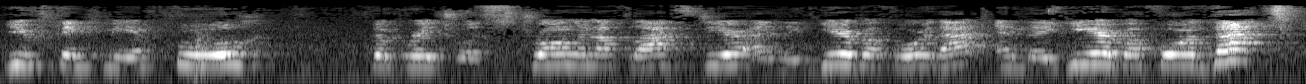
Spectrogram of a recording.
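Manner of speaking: loud, furious elephant tirade; spat accusations. A narrator's reading. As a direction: hammer the boar with mounting accusations. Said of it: "spat the elephant".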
